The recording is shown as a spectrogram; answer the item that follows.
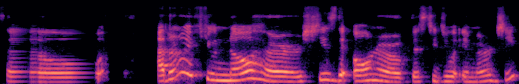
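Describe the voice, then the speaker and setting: A woman from France, a dancer and teacher, telling her story in an interview with many pauses, fillers and repeated words. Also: fairly high pitch, darkish tone. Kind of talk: video call interview.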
